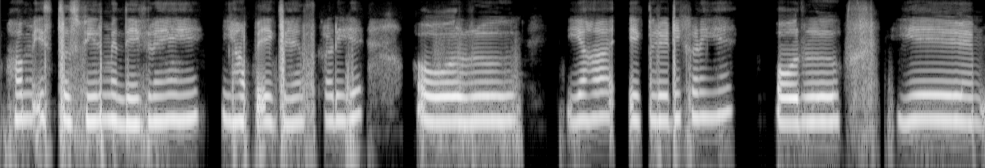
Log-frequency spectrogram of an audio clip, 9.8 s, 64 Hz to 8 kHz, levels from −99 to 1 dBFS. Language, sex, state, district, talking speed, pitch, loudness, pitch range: Hindi, female, Uttar Pradesh, Jyotiba Phule Nagar, 135 wpm, 255 Hz, -14 LUFS, 250-270 Hz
